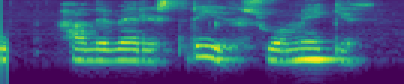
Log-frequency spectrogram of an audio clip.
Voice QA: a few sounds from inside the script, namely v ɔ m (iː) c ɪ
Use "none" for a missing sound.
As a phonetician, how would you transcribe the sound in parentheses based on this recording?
ɪː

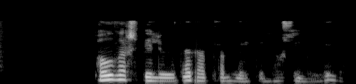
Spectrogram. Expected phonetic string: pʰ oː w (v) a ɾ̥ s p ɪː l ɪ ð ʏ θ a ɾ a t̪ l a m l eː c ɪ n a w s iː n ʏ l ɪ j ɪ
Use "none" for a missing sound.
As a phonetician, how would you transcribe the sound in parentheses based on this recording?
ð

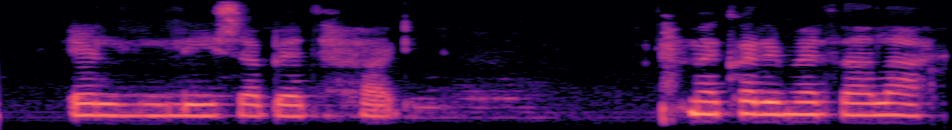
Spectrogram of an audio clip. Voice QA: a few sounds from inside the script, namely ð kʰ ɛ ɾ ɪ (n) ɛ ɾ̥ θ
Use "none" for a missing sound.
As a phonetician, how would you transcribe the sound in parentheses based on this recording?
m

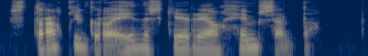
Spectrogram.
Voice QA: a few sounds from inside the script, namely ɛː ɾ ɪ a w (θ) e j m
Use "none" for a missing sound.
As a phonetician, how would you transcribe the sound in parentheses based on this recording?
h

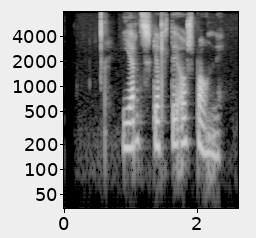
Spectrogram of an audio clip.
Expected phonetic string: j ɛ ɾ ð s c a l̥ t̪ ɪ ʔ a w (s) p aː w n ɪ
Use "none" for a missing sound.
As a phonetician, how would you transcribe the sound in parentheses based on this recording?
s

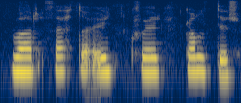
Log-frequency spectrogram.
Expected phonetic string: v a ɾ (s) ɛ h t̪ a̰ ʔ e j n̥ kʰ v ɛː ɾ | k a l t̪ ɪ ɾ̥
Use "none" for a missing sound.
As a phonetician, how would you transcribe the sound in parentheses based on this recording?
θ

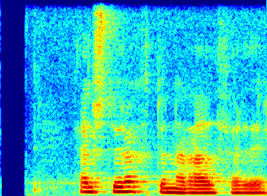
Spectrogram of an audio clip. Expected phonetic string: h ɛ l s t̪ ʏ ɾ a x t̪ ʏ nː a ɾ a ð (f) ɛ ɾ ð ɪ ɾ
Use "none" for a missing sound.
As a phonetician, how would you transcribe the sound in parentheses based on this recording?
f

